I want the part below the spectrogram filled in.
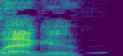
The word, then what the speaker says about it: Wagyu: Wagyu. – Wagyu. – I'm not a good pronunciator, but Wagyu.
